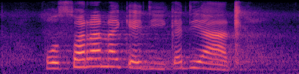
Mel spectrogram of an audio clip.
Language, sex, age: Northern Sotho, female, 19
